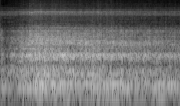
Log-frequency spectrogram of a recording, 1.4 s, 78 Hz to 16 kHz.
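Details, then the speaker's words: Honda Beat carburetor scooter (around 2010–2012), CVT noise complaint: rear wheel turned by hand gives continuous dry gritty rasp; worn final-drive gearbox bearing pair needing replacement. "cara mengeceknya seperti ini kita tahan kita putar rodanya ya bunyinya kasar ya oke"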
